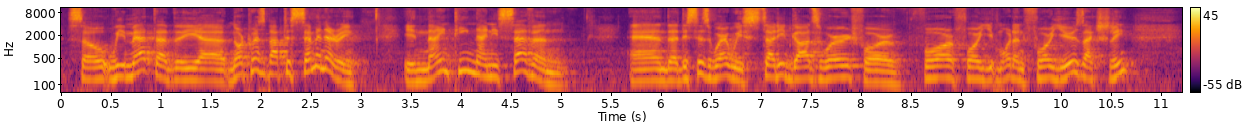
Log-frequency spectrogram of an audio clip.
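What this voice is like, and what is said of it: Québécois French accent in English. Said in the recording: “I'm from Quebec, as you can hear the accent. I have never lost the French accent from Montreal.”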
